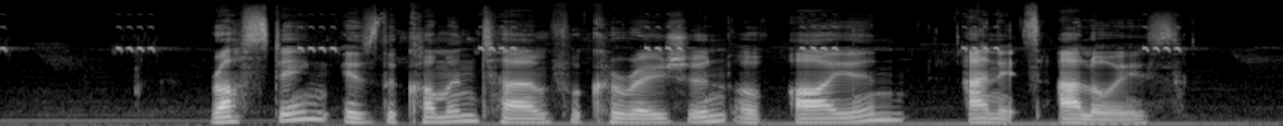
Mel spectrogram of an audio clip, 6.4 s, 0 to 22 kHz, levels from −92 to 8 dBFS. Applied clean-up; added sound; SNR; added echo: none; Cricket; 18 dB; none.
